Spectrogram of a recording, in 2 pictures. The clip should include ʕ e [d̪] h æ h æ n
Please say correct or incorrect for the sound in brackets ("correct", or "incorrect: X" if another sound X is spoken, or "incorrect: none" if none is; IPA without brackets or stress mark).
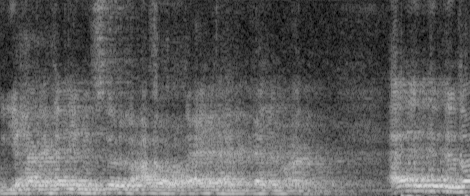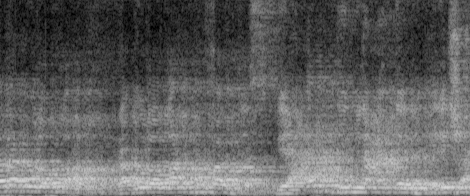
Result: incorrect: t̪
